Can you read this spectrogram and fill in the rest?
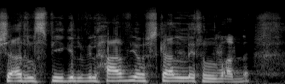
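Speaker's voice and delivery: laughing taunt. Taunting a goblin in character before attacking: laughing while taunting in character. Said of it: "laughing like".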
